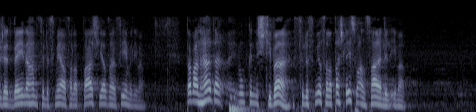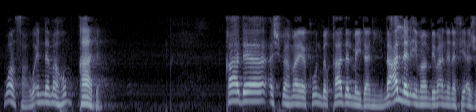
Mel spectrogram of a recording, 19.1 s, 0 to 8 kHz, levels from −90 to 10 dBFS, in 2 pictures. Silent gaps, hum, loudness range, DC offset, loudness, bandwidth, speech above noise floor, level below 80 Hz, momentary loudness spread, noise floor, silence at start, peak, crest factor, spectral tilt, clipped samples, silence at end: none; none; 10 LU; under 0.1%; -33 LUFS; 5.4 kHz; 39 dB; -56 dBFS; 16 LU; -72 dBFS; 0 s; -10 dBFS; 24 dB; -3.5 dB/octave; under 0.1%; 0 s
